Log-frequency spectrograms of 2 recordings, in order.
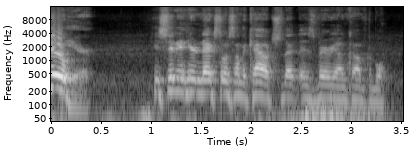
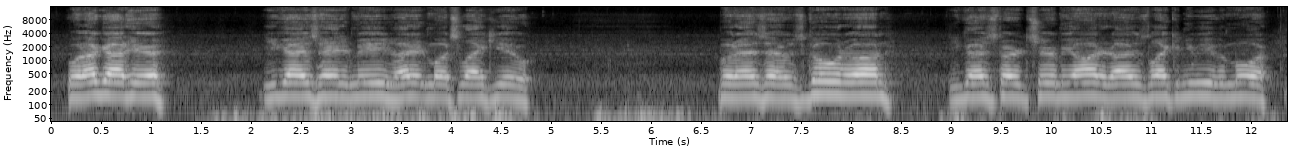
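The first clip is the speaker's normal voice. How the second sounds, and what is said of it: Imitates another person's voice. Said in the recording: “celebrity impersonation. We do not really have Stallone”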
